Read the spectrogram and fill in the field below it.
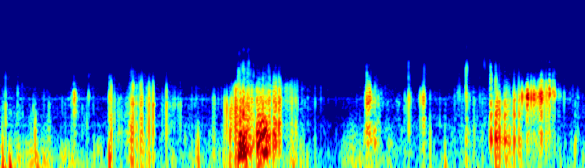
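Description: Irregular gurgling and rumbling bursts, some longer and louder, from the belly; ordinary hunger growling from gas and fluid moving through the gut.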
